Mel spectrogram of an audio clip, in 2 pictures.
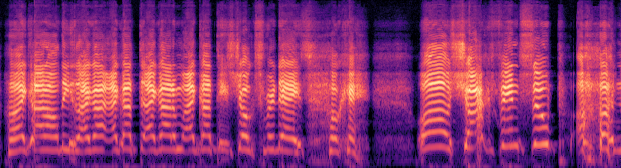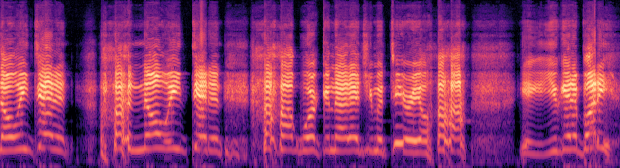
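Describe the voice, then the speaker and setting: A man's voice: extremely high pitch, fairly even intonation, normal speed, pushed and bright, dry recording, exaggerated voice. A man voicing a zany, desperate comedian robot in a video game, stammering through showbiz patter and giggling at its own jokes. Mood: manic, self-amused. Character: manic, desperate, hacky comedian robot cracking itself up. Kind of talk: improvised-sounding comic video game acting.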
